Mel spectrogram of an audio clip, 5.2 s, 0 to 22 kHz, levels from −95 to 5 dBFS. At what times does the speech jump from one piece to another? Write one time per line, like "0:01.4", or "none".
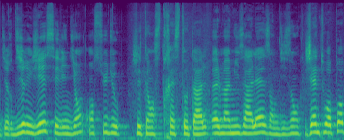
0:01.9
0:03.1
